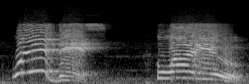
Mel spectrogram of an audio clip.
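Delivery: sudden high yelp of shock; startled shout. Real, not acted. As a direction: jump out of your skin and shout. Startled by a jump scare.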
